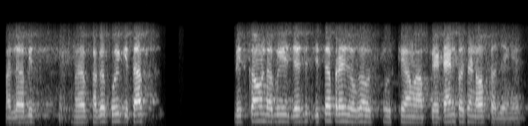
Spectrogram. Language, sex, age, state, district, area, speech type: Hindi, male, 18-30, Rajasthan, Jodhpur, urban, conversation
